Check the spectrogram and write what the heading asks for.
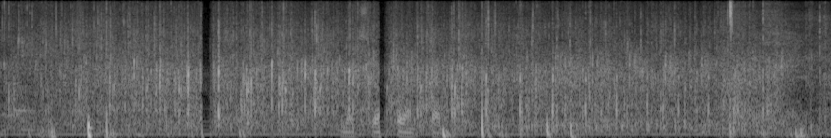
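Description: An audience breaks into sustained applause, a dense, steady patter of many hands clapping at an even loudness for several seconds.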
